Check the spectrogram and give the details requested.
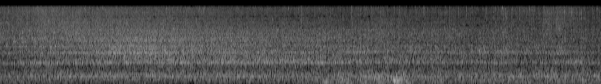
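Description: Onions and meat frying in oil in a stainless steel pot, sizzling steadily as grated tomato is poured in, the sizzle slowly easing off. A short knock about six seconds in.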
